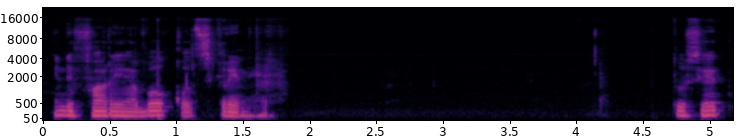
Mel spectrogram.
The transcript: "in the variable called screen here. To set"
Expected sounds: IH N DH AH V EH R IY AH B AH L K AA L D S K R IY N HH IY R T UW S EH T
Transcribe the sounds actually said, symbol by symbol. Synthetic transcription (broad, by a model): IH N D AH F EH R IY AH B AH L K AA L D S K R IY N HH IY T T UW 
